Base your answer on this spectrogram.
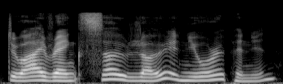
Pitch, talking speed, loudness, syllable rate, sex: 190 Hz, 170 wpm, -16 LUFS, 3.7 syllables/s, female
